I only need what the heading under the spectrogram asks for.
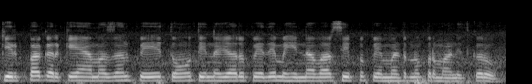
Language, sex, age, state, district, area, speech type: Punjabi, male, 18-30, Punjab, Rupnagar, urban, read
